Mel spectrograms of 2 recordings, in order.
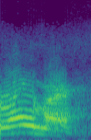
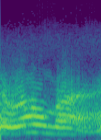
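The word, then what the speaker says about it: Roemer: Charles Conrad, and they pronounced R-O-E-M-E-R, Raymer, the German pronunciation. R-O-E, see. Instead of Romer.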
